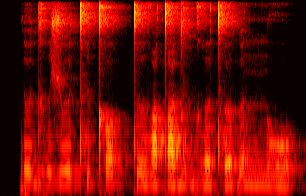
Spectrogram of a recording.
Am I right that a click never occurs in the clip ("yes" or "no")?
yes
